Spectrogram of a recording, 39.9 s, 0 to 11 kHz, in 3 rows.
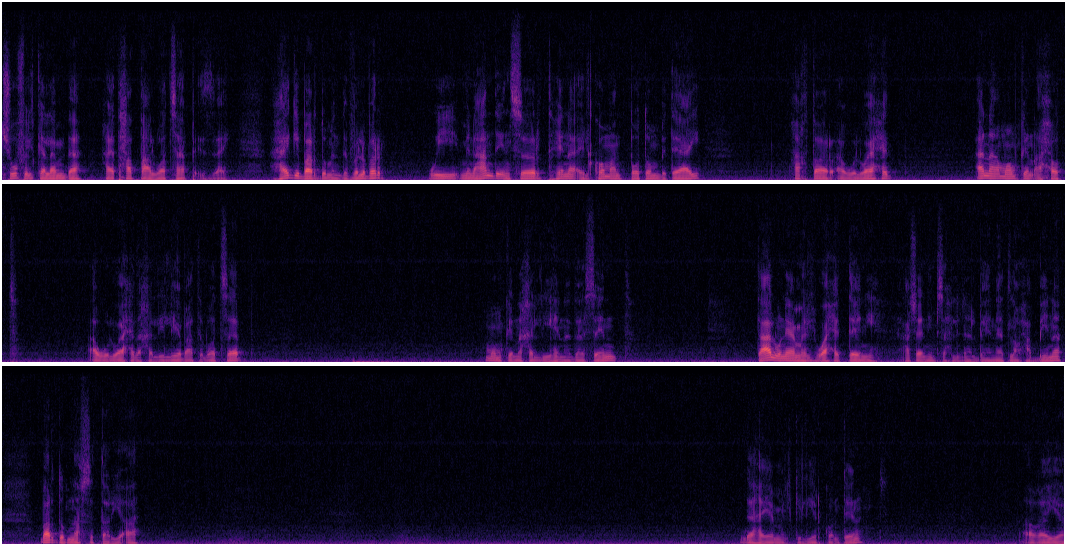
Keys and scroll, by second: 20.3-21.3 typing.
